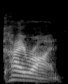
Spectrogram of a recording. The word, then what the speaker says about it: Chiron: talking about I want to make sure I pronounce it properly. Chiron or Chiron? You got it. Chiron.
